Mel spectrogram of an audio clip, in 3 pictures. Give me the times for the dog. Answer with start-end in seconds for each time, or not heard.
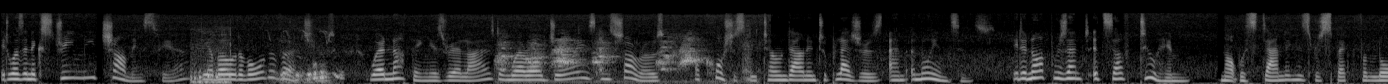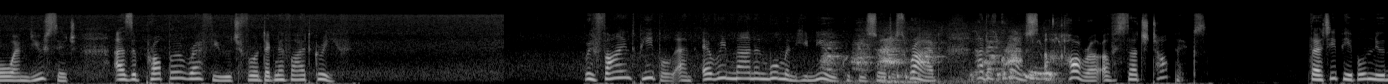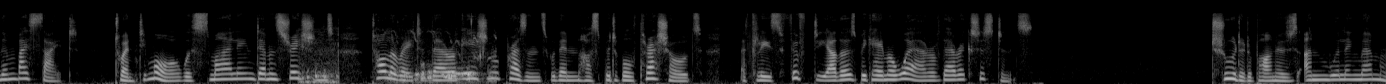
4.9-7.6, 22.1-24.1.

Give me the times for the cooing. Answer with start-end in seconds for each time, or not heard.
1.9-3.5, 22.6-24.6, 30.7-32.8.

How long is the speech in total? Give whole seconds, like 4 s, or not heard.
37 s.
